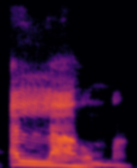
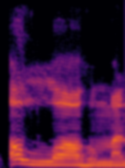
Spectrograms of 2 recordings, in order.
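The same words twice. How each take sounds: First: The L sound is thin and light. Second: The L sound is thick and heavy. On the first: The speaker calls it wrong. "not Allahumma" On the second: The speaker calls it right. "So I say Allahumma, ... heavy"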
